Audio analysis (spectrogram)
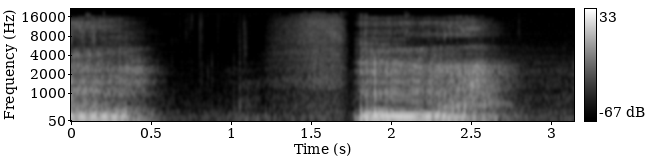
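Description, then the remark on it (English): A man's voice imitates the growl of a large Kenku: a low, rough vocal rumble, a short breathy pause, then a longer, louder guttural growl with a wavering pitch. “And he looks down on you guys and he kind of growls.”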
